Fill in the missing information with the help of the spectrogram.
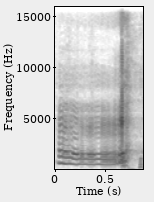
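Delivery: startled mock scream at a cockroach; mock shriek. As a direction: shriek like a cockroach is in front of you. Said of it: "I'd be like".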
